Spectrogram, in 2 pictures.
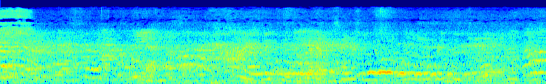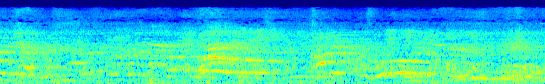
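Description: Children playing: many overlapping children's voices calling and chattering continuously in a large indoor room.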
